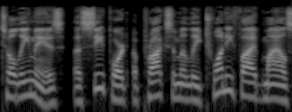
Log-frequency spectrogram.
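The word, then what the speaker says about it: Ptolemais: 7 the next stop was talameh pronounced tolimius a seaport approximately 25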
